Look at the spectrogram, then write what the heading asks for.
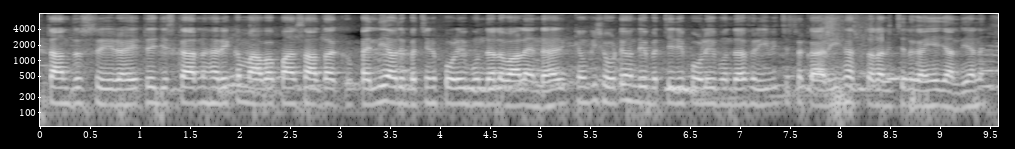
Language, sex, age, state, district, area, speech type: Punjabi, male, 45-60, Punjab, Barnala, rural, spontaneous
